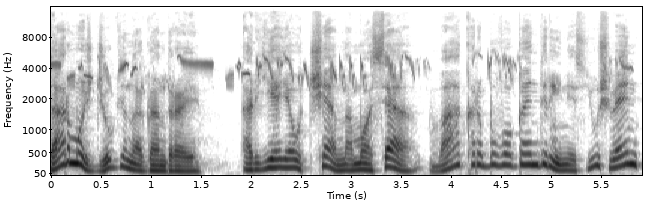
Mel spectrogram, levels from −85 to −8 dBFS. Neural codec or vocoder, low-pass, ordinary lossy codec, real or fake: none; 14.4 kHz; MP3, 96 kbps; real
